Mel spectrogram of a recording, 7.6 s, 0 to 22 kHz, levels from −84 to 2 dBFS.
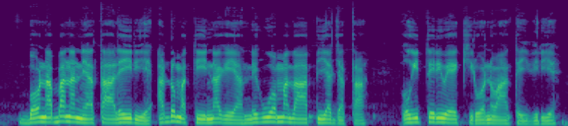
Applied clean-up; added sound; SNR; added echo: none; none; none; none.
